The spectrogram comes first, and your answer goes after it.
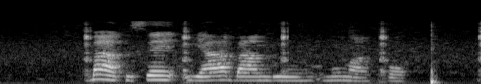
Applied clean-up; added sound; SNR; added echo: none; Clock; 12 dB; none.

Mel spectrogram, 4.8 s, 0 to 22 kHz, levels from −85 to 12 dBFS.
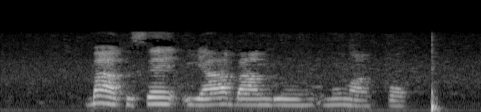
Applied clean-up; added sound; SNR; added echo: none; none; none; none.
